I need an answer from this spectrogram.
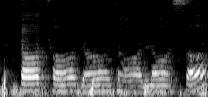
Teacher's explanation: દંત્ય એટલે જીભ જ્યારે દાંતની સાથે અથડાય છે ત્યારે એનું ઉચ્ચારણ શક્ય બને છે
